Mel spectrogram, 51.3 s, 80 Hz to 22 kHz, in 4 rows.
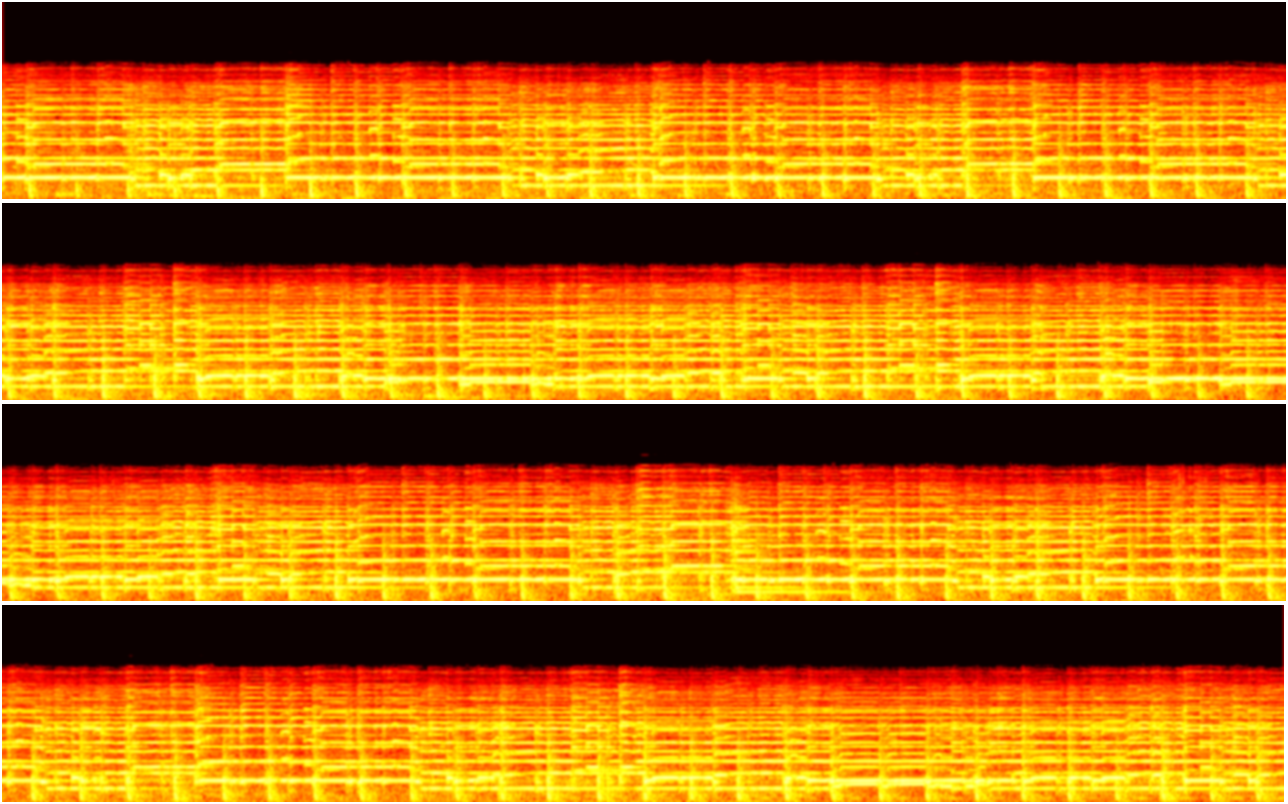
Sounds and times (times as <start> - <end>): Violin, fiddle: 0.0 - 51.3.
